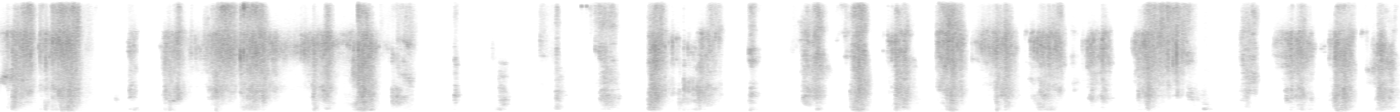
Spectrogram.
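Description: A person exercising, turning in place barefoot with arms swinging: a run of short, irregular hissy scuffs and breaths, about two a second, each cut off sharply.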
